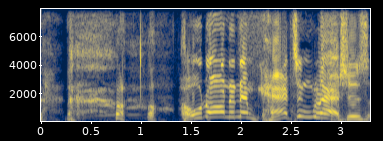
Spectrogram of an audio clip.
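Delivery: put-on very high-pitched old-timey man voice. Discussing a veteran comic writer, slipping into an old-timey dude voice. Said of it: "that's my old timey dude voice".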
